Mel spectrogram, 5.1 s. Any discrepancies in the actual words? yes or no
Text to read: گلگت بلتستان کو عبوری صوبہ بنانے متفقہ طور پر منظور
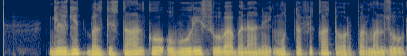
no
